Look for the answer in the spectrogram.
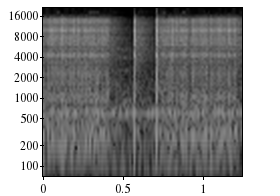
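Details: Ramco 120 A MIG welder running with CO2 gas: steady harsh hiss with crackle and a couple of brief drop-outs as the arc restarts; normal MIG arc.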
